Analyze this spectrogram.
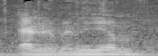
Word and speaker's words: aluminium: Because they say aluminium. Aluminium. Which may actually be the correct way to say it. Her whole Aluminum. Her whole thing is that there's not an extra I with the aluminium.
